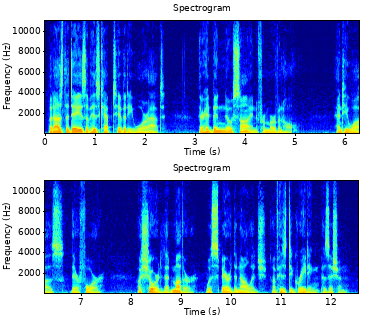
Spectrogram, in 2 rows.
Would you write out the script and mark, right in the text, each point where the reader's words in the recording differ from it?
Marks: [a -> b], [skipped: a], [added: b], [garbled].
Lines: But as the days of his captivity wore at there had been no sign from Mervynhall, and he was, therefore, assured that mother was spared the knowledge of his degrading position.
But as the days of his captivity wore at there had been no sign from Mervynhall, and he was, therefore, assured that mother was spared the knowledge of his degrading position.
